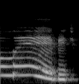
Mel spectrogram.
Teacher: Лебідь ділиться на два Склади і у другому складі є два м'яких приголосних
